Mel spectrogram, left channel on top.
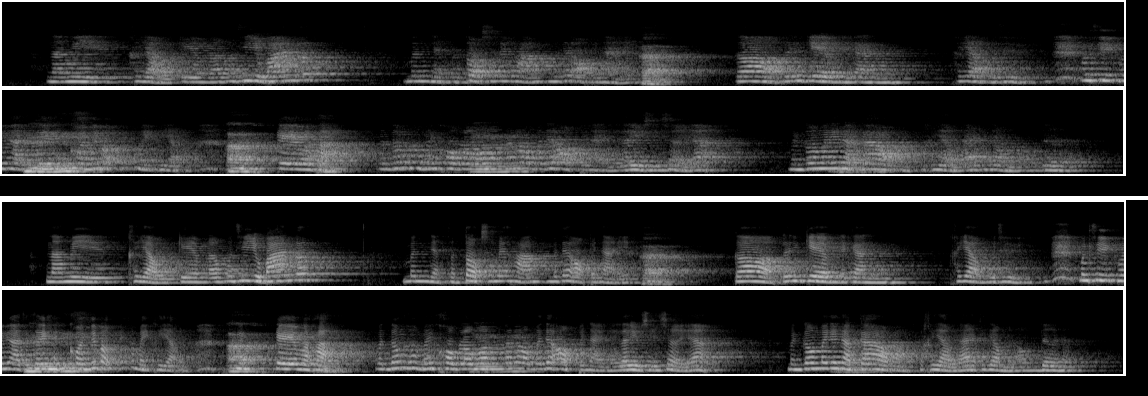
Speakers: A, on the right; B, on the left.
A: นะมีเขย่าเกมแล้วบางทีอยู่บ้านก็มันอย่างฝนตกใช่ไหมคะไม่ได้ออกไปไหน
B: ครับ
A: ก็เล่นเกมในการเขย่ามือถือ <laughs> บางทีคุณอาจจะเคยเห็นคนที่แบบเอ๊ะทำไมเขย่า
B: อืม
A: <laughs>
B: อ่า
A: คือเกมอะค่ะ
B: เออ
A: มันต้องทำให้ครบแล้วว่าถ้าเราไม่ได้ออกไปไหนเลยเราอยู่เฉยๆอะ
B: อืม
A: มันก็ไม่ได้นับก้าวค่ะจะเขย่าได้เขย่าเหมือนเราเดินอะ
B: อืม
